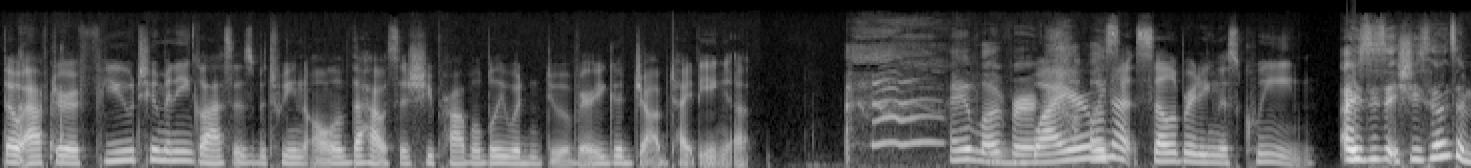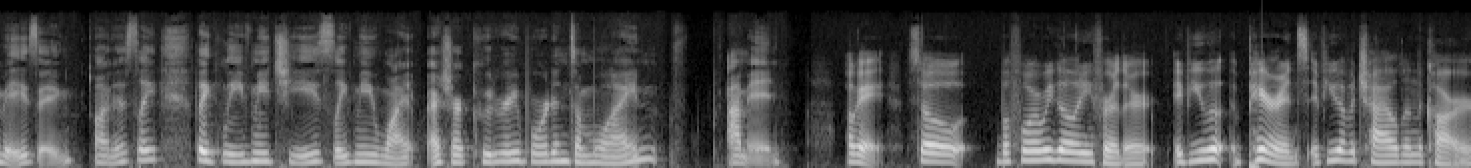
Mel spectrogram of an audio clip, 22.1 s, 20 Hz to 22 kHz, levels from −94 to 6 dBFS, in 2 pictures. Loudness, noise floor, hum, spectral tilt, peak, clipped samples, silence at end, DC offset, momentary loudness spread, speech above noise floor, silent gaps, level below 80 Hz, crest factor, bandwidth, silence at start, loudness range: -19 LUFS; -55 dBFS; none; -5.5 dB/octave; 0 dBFS; under 0.1%; 0 s; under 0.1%; 11 LU; 37 dB; none; -48 dBFS; 18 dB; 15 kHz; 0.05 s; 7 LU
